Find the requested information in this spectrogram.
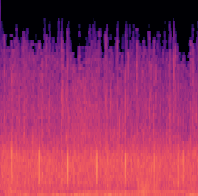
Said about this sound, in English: Let's give the Lord a hand clap for his mercy. Give the Lord a hand clap for his grace.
